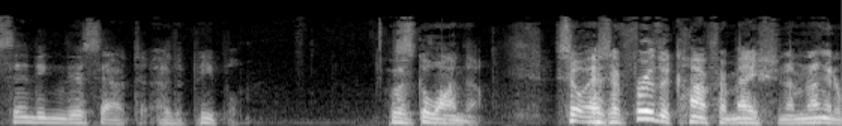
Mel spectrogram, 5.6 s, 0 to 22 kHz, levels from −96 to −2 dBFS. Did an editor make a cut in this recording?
no; 0 cuts

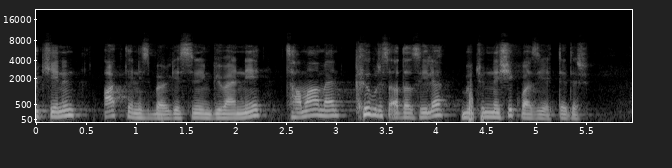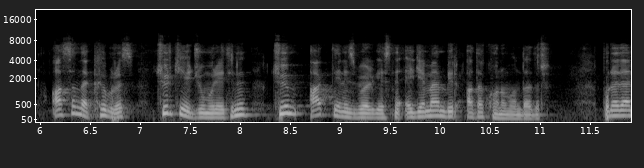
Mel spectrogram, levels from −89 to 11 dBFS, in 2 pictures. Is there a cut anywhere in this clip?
no; 0 cuts

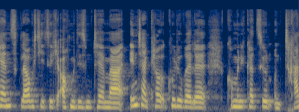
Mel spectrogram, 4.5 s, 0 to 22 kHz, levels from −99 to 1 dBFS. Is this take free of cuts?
yes; 0 cuts

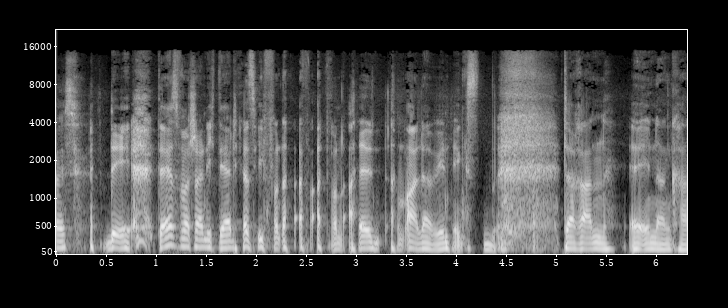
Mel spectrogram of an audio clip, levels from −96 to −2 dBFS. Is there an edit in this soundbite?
no; 0 cuts

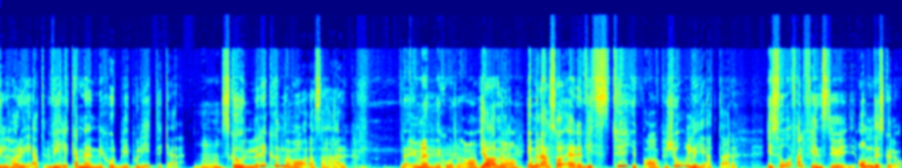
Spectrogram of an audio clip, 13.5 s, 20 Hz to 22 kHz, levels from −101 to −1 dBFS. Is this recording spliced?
no; 0 cuts

